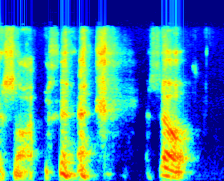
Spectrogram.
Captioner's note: chuckles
